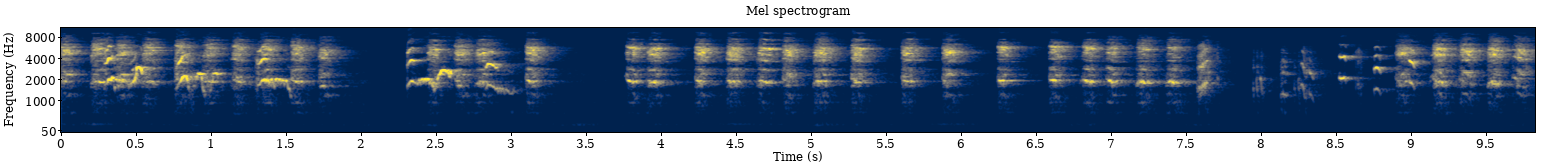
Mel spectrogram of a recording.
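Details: A male pet cockatiel (Nymphicus hollandicus) sings in quick bursts of harsh, chattering notes mixed with brief whistled phrases.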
